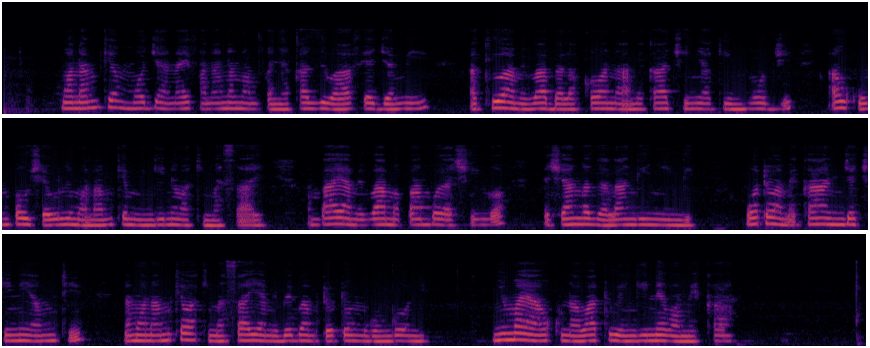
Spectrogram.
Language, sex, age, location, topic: Swahili, female, 18-24, Nairobi, health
